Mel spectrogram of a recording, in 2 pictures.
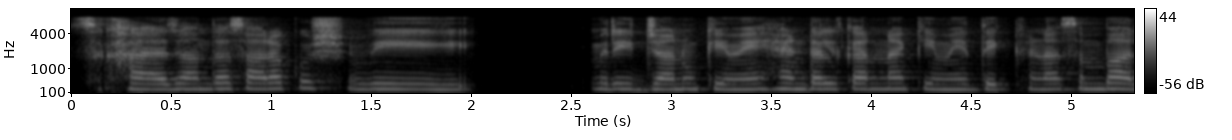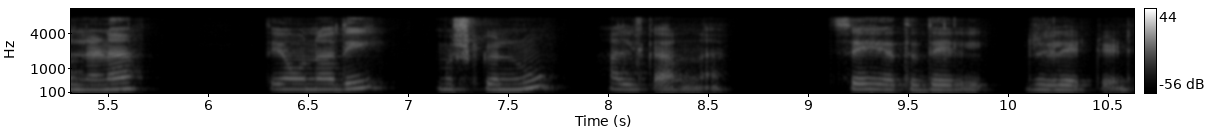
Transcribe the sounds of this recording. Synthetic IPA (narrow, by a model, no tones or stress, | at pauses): sə̥kʰaːjaːd͡ʒãːnd̪aːsaːɾaːkʊt͡ʃʰʋiː | məɾiːd͡ʒãːnũːkɪʋẽːɦɛ̃ːɳɖəlkəɾnaːkɪʋẽːd̪eːkʰɳaːsəmbʱaːlɳaː | t̪eːʊnãːd̪iː | mʊʃkɪlnũː | həlkə̰ɾna̰ːɛ | sɪɦət̪d̪eːlɾɪleːʈɪ̰ɖ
